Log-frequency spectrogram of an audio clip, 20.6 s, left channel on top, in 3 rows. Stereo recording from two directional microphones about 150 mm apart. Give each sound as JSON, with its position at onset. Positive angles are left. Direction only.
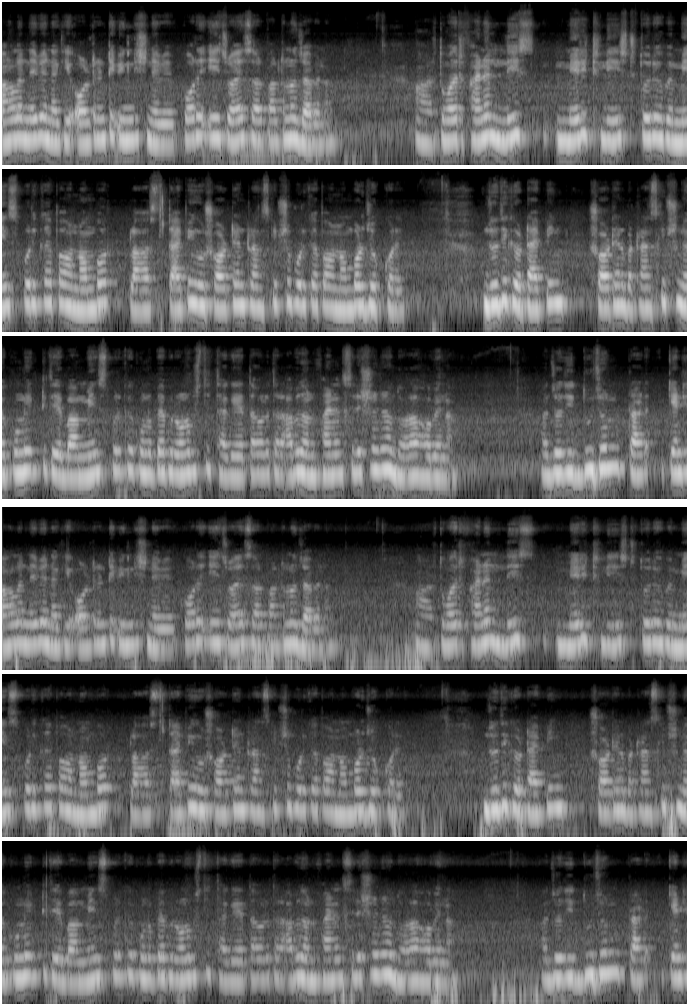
{"t": 0.0, "sound": "speech", "side_deg": 30}
{"t": 4.2, "sound": "speech", "side_deg": 30}
{"t": 19.1, "sound": "speech", "side_deg": 25}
